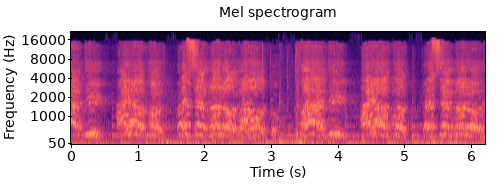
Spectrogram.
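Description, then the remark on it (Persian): A large crowd of Esteghlal football club fans, gathered in front of the club's building, chants protest slogans against the club's management, demanding Ali Khatir's resignation: loud rhythmic shouted phrases repeating in waves with brief dips between them, voices massed together over a steady low roar. “هواداران استقلال که به شرایط مدیریتی آبیپوشان اعتراض دارند، علیه مدیریت این باشگاه شعار دادند و خواهان استعفای علی خطیر شدند.”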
